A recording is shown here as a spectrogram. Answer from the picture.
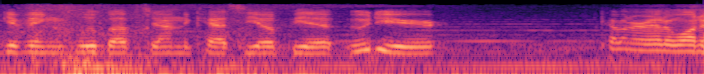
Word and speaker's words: Cassiopeia: Apparently I'm being told it's Cassiopeia, not Cassiopeia. Hey man, to each their own. You want to say Cassiopeia? Well, actually, it is a name of something from Greek mythology, so there is a correct way to say it in an incorrect way.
